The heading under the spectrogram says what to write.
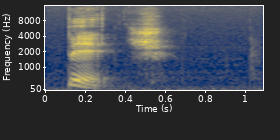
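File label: "bitch", British English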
